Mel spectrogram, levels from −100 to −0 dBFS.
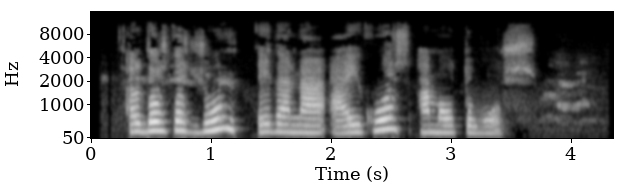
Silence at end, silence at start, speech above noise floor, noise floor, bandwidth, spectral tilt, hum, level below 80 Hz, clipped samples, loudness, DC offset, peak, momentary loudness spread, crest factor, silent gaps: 0.4 s; 0.3 s; 26 dB; -49 dBFS; 11 kHz; -5 dB/octave; none; -74 dBFS; under 0.1%; -24 LUFS; under 0.1%; -4 dBFS; 12 LU; 20 dB; none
